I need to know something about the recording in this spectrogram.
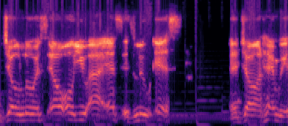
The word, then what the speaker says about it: Louis: Lewis you know names spelled differently actually they're pronounced differently like Joe Lewis l o u i s is Louis and John Henry is L W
